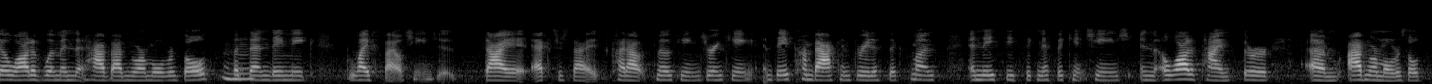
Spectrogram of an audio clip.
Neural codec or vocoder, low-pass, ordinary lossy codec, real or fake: autoencoder, 48 kHz, 128 numbers a frame, DAC-VAE, trained on Japanese speech; 5.4 kHz; MP3, 24 kbps; fake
